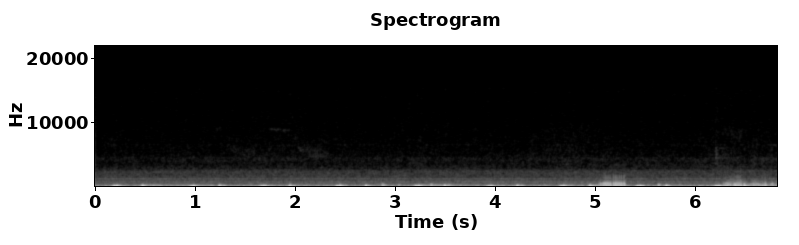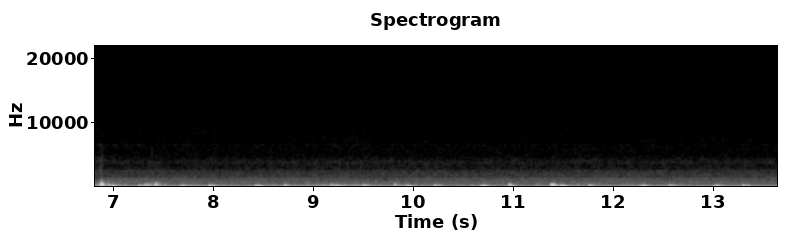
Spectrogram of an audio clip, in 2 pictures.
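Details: Soft, regular low thumping at about 78 beats a minute with brief rustling midway, from a 3Dio binaural ASMR stream; heartbeat.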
